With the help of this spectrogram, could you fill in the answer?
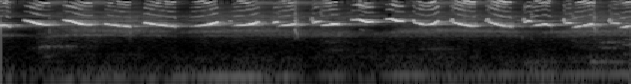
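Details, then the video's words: Tutor song of a chestnut-bellied seed finch for young birds, a steady stream of pure, high whistles with swooping downslurs and upslurs, roughly four notes a second, sweet and fluid throughout. "Curió para ensinar filhotes."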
